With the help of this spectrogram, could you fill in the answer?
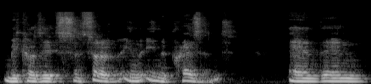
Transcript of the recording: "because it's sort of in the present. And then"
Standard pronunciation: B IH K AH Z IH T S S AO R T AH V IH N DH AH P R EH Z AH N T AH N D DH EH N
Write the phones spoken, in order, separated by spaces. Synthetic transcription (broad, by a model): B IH K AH Z IH T S S AO R T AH V IH N DH AH P R EH Z AH N T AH N DH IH N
